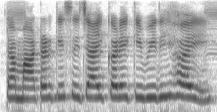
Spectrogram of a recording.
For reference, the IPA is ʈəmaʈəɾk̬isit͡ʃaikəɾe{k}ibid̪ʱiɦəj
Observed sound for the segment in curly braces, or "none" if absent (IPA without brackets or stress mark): k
